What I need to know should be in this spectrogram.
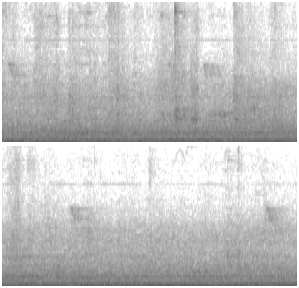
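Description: Footsteps tap on pavement nearby.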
